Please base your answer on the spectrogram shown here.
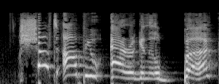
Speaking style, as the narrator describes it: screeched Rosie

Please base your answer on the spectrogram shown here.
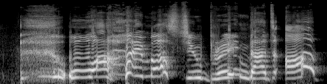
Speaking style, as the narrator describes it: Tony screeched piteously

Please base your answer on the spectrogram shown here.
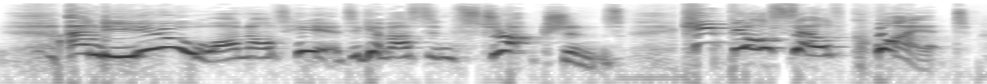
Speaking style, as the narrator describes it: Lady Fanshawe hollered out indignantly

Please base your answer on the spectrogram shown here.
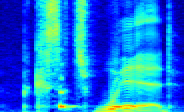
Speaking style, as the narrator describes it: he replied irritably

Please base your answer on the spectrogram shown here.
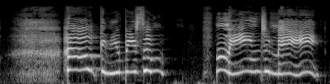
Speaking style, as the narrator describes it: Loretta wailed pitifully and burst into tears

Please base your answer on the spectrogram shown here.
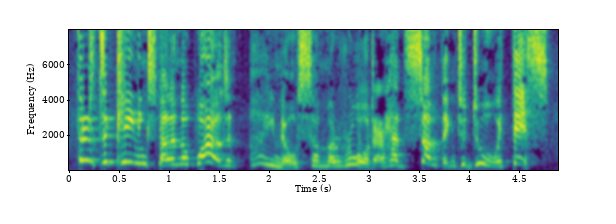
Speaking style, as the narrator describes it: McGonagall shouted wrathfully into the air

